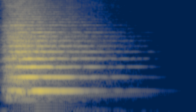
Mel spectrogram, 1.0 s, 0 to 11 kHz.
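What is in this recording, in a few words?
VN FX B2 right; ILIO; Kirk Hunter Virtuoso Strings VOL-1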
